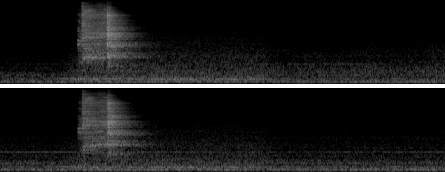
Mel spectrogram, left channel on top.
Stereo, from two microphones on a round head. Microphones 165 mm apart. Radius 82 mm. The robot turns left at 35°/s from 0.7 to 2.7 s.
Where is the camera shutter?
45° left (ahead or behind), 1.7 m.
